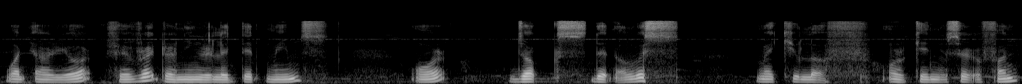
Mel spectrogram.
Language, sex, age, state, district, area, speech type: Manipuri, male, 18-30, Manipur, Chandel, rural, spontaneous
